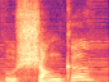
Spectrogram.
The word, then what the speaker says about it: ushanka: fuzzy hat i believe the actual name of this style of hat is an ushanka do not know if i'm pronouncing it correctly but it is spelled like u-s-h-a-n-k-a i believe ushanka uh it may look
